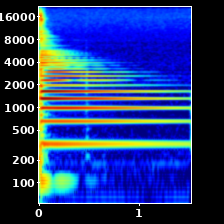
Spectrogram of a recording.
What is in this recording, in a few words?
GTR nylon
